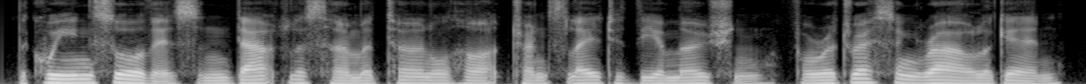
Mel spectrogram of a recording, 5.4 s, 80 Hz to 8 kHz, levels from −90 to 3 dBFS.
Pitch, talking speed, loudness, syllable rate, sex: 115 Hz, 175 wpm, -17 LUFS, 5.1 syllables/s, male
